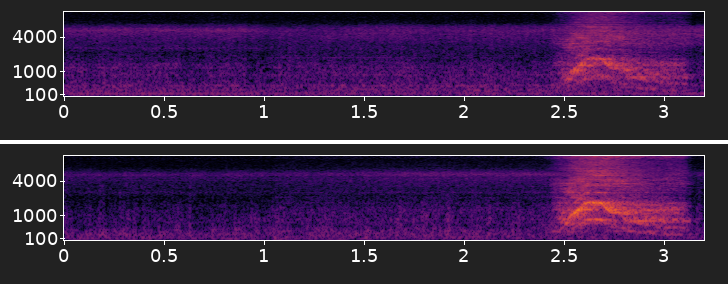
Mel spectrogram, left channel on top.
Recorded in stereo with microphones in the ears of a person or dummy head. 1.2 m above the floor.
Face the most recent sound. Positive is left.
turn(degrees=-40)  # may be behind; listen again after turning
